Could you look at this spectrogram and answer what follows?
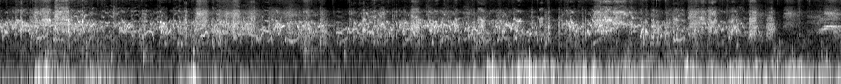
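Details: A flock of pet budgerigars keeps up a loud, steady squawking and warbling chatter for several seconds, with faint low knocks and rustles underneath.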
